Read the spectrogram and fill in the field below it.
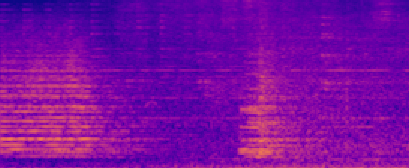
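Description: A train arriving at a station in the French coastal town of La Ciotat rumbles with a steady mechanical roar, its horn blaring in two long, loud blasts, one at the start and another shortly after, with no voices.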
